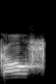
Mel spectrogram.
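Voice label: "Golf", English; JTAC; Alphabet; DCS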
